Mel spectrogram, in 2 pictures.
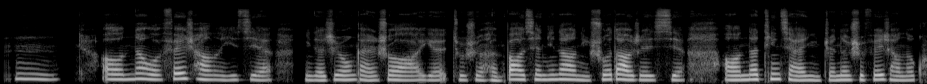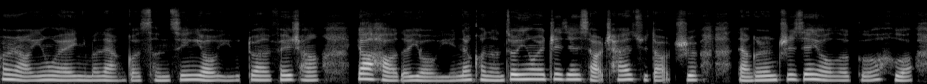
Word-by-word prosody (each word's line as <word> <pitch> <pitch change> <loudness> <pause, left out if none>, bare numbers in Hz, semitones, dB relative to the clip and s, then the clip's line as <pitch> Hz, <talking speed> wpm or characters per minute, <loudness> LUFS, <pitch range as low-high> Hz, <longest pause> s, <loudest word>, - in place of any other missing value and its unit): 嗯， 240 -3 -5 0.4
哦， 235 0 +2
那 250 +2 +1
我 225 -2 +1
非 255 +4 +1
常 225 -5 -1
理 205 0 -5
解 210 -1 -5 0.3
你 200 - -4
的 195 -1 -1
这 220 +3 -2
种 210 +1 +1
感 200 -3 -1
受 210 +1 0
啊， 195 0 0
也 200 -1 -4
就 205 - -4
是 200 +1 -4
很 190 -1 -3
抱 225 +4 +4
歉 220 0 -1
听 225 +1 0
到 230 -1 +4
你 200 -3 -2
说 225 +3 -1
到 225 -3 +5
这 205 -1 -1
些。 200 0 -4 0.4
呃， 205 0 +3
那 225 +2 +4
听 245 +3 0
起 235 - -3
来 195 -2 +2
你 195 -1 -1
真 195 +1 -2
的 210 0 +2
是 210 - -1
非 220 +1 +1
常 205 -3 -2
得 200 - -2
困 235 +1 0
扰， 190 -4 +1
因 200 +2 0
为 195 -1 +1
你 195 - -1
们 190 0 -2
2 180 -1 -2
个 180 -1 -5
曾 185 0 -5
经 215 +3 0
有 190 -3 +3
一 190 +1 -7
段 200 -2 +1
非 215 +1 +2
常 200 -2 -2 0.4
要 250 -1 +8
好 195 -6 +1
的 180 +1 -2
友 175 -2 0
谊， 175 +1 -6
那 205 +2 +1
可 210 0 -1
能 190 -1 0
就 230 +3 +6
因 235 +1 +5
为 235 0 +4
这 240 +1 +1
件 230 0 +3
小 200 -6 0
插 220 +1 +1
曲， 230 -3 -7
导 185 -2 -3
致 210 -1 +1 0.4
2 180 -1 +1
个 190 - 0
人 200 +1 +4
之 230 +2 0
间 235 +2 +4
有 205 -4 +2
了 190 0 -4
隔 190 +2 -5
阂。 195 -5 -2
205 Hz, 260 characters per minute, -23 LUFS, 195-225 Hz, 0.4 s, 要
